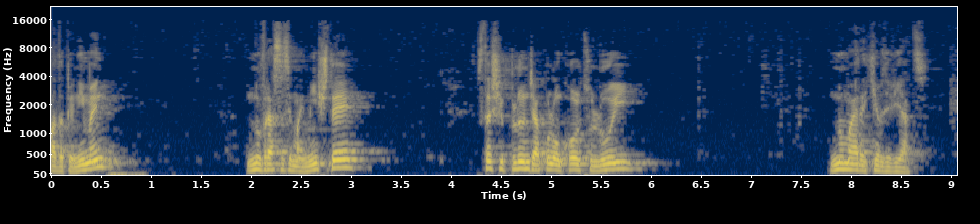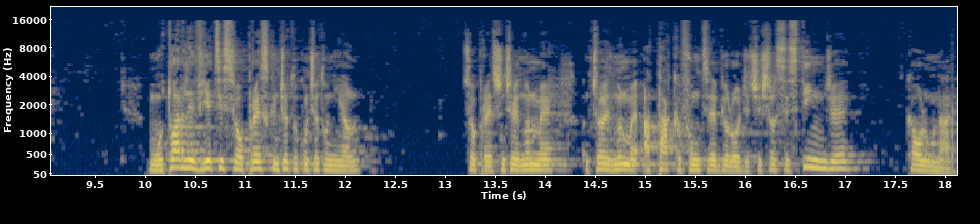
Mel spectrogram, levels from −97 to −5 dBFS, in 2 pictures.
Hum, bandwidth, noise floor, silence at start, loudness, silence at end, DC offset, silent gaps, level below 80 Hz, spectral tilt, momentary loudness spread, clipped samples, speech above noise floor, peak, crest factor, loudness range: none; 15.5 kHz; -76 dBFS; 0 s; -20 LUFS; 0 s; under 0.1%; none; -54 dBFS; -4.5 dB/octave; 11 LU; under 0.1%; 57 dB; -2 dBFS; 18 dB; 5 LU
